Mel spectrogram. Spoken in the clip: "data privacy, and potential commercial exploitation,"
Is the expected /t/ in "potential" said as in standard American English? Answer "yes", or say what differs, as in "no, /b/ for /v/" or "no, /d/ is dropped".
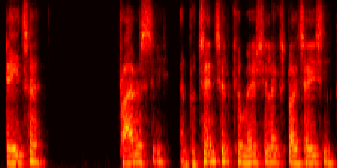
no, /s/ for /t/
